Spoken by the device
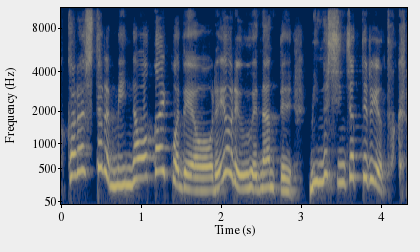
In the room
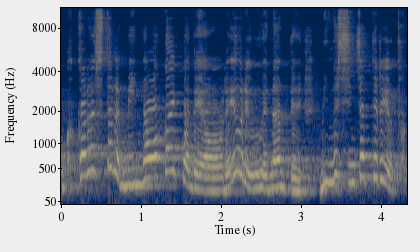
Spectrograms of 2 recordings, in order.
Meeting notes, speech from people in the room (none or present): none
